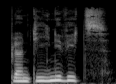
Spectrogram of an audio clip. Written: blondinevits

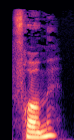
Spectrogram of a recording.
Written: fromme

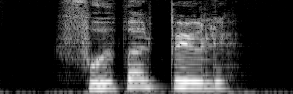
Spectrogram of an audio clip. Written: fodboldbølle

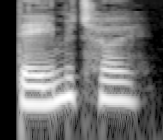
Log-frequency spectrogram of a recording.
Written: dametøj

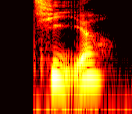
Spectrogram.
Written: tier

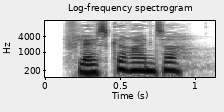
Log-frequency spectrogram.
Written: flaskerenser

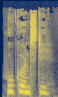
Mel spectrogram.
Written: UGUNSTIGE

